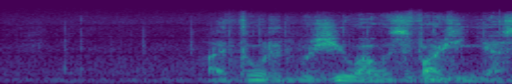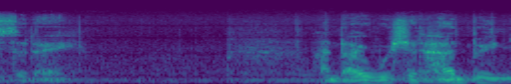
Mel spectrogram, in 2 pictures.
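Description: A man speaks slowly and firmly, close by.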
